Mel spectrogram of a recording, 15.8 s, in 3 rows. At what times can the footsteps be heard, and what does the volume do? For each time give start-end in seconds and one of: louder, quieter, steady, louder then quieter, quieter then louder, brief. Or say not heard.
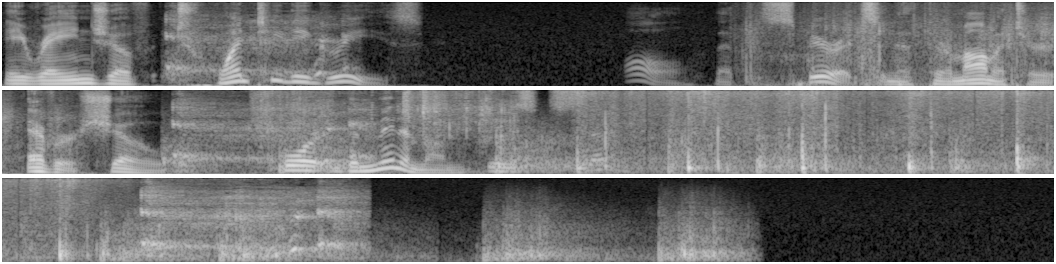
3.7-11.1 louder.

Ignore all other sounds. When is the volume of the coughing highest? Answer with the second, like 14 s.
12 s.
